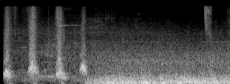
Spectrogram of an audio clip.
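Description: Four quick short sounds in the first second, then wind buffeting the microphone with a steady low rumble from about a second in.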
